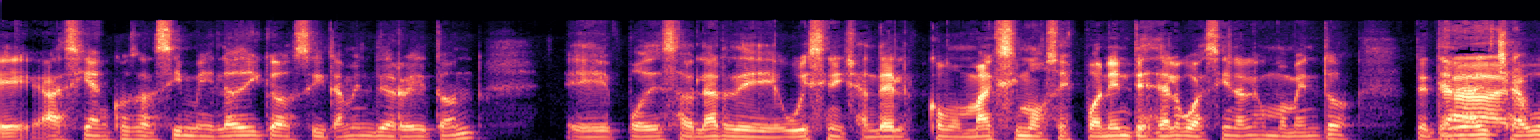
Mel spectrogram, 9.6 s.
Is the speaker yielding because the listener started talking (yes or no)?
no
